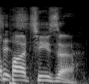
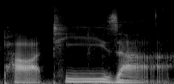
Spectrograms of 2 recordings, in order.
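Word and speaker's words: potica: How do you spell patiza? – P-A-T-I-S-S-A? – Just type in Slovenian strudel. – P-O-T-I-C-A. P-O-T-I-C-A. But it's pronounced patiza.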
